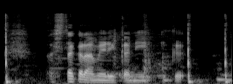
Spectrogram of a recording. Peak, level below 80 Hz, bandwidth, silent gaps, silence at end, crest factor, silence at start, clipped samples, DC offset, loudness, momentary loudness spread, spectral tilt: -6 dBFS; -48 dBFS; 11.5 kHz; none; 0 s; 20 dB; 0.05 s; under 0.1%; under 0.1%; -25 LUFS; 10 LU; -5 dB/octave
